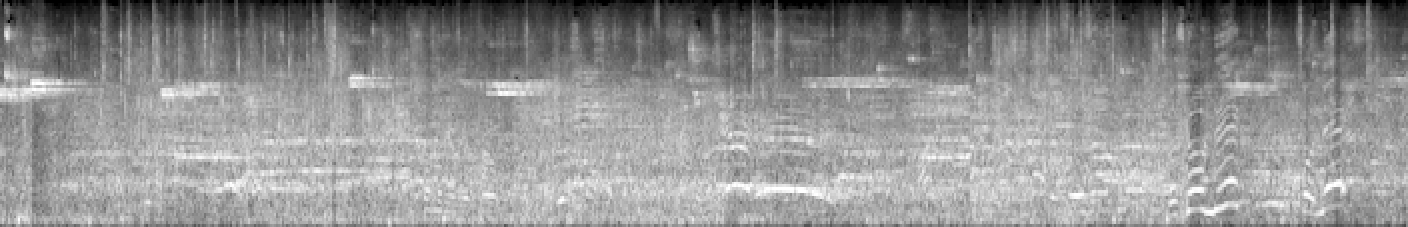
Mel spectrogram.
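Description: Din of a large indoor volleyball tournament hall: many overlapping voices, volleyballs being struck and bouncing, and several short, high referee whistle blasts from the surrounding courts.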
